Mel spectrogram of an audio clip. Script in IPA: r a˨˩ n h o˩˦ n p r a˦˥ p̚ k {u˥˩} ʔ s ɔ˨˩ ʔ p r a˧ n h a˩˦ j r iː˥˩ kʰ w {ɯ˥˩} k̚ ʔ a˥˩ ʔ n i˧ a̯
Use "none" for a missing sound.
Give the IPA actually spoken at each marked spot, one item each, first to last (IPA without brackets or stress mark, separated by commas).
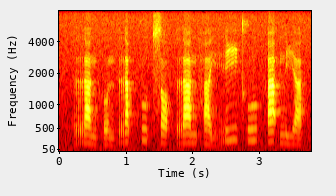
u˥˩, u˥˩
